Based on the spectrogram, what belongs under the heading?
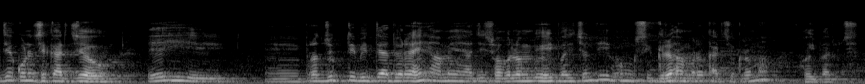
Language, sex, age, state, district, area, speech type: Odia, male, 60+, Odisha, Jajpur, rural, spontaneous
